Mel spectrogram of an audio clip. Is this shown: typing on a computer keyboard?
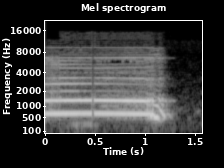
no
